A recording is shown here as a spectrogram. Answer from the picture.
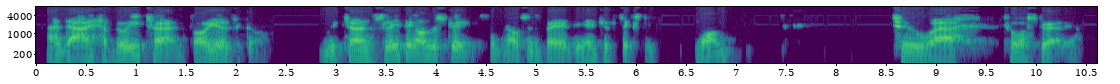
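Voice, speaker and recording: In a North Yorkshire accent, the speaker goes at a fairly slow pace with long, frequent pauses and lively intonation. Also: man, medium pitch for a man. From northern England, North Yorkshire. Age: 60s. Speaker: artist. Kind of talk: casual video monologue.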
